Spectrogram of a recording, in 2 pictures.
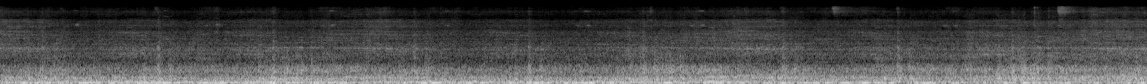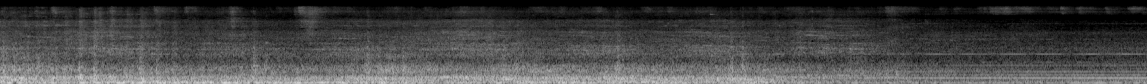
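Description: Double-stack intermodal freight train's well cars rolling past at close range: a steady rumble of steel wheels on rail with occasional sharp clanks. It dies down about nineteen seconds in as the last car passes.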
